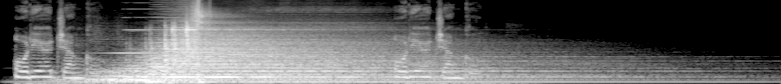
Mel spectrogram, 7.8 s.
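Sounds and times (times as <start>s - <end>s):
East Asian gong: 0.5s - 6.2s.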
